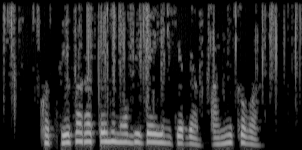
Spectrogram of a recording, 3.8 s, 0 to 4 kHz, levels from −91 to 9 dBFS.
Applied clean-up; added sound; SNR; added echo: classical method spectral subtraction.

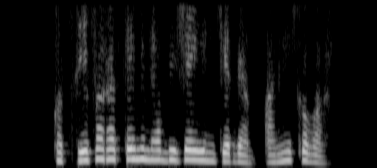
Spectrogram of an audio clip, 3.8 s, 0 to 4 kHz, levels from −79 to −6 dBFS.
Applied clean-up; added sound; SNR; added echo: neural mask model DeepFilterNet 3.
